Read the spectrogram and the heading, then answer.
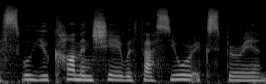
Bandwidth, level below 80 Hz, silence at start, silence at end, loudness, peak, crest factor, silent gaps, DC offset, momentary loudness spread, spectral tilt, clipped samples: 18 kHz; -66 dBFS; 0 s; 0 s; -32 LUFS; -14 dBFS; 18 dB; none; under 0.1%; 7 LU; -3.5 dB/octave; under 0.1%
